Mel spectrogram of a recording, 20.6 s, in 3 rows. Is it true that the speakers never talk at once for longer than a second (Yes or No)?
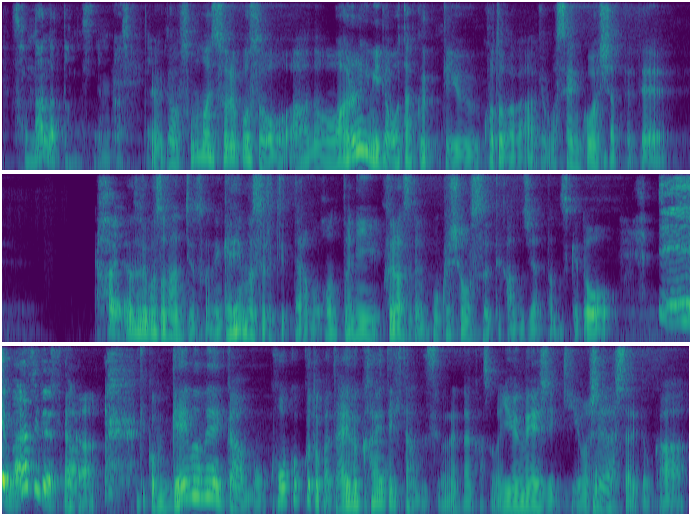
Yes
